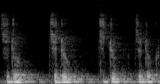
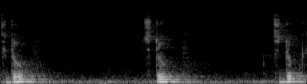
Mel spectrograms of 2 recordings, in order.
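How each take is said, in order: First: The beat sound is repeated quickly. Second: The beat sound is repeated slowly. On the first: This is the baby's heartbeat. "suaranya lebih cepat. Jadi kayak jeduk" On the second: This is the mother's pulse. "suaranya pelan seperti jeduk"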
